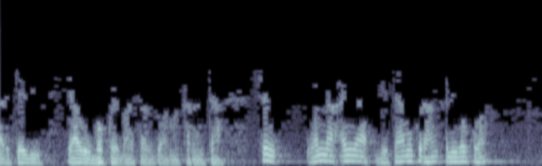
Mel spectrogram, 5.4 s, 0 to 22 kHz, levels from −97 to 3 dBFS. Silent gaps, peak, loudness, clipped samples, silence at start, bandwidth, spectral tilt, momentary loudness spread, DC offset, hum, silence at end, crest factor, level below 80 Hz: none; -4 dBFS; -23 LUFS; under 0.1%; 0 s; 3.9 kHz; -13.5 dB/octave; 8 LU; under 0.1%; none; 0.25 s; 18 dB; -38 dBFS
